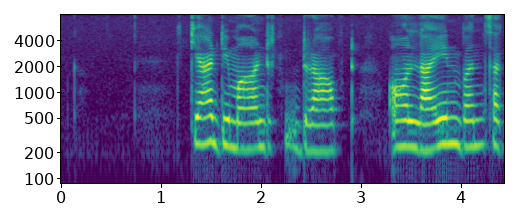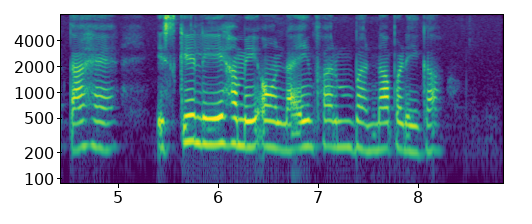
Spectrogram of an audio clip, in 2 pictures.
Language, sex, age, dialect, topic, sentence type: Hindi, female, 25-30, Garhwali, banking, question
